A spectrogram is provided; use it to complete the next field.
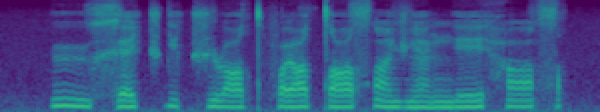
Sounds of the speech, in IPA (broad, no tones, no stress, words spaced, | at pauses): ʉ xɛt͡ʃɾʲɵt͡ʃɹɑtˤfʉi̯ tˤesˤɛ̃ʒæ̃ ŋehɑ̃sˤ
